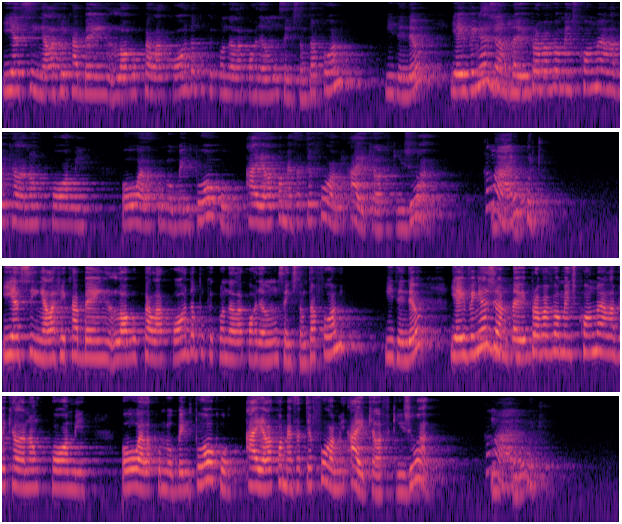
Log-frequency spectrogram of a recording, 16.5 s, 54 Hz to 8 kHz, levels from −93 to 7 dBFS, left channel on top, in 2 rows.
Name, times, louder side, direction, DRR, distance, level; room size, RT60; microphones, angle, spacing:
voice 1, 0.0-4.6 5.1-5.7 6.0-9.4 9.8-13.9 14.8-15.2, right 7 dB, 55° right, 13 dB, 0.3 m, -30 dB
voice 2, 6.5-7.0 13.8-13.9 14.7-15.4, left 2 dB, 65° left, 5 dB, 0.8 m, -38 dB
7.3 x 6.8 x 2.2 m, 1.1 s
head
